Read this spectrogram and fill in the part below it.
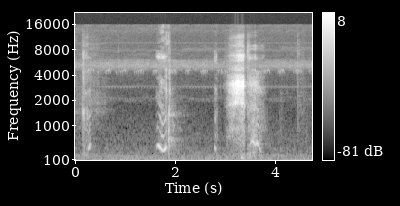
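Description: An elderly man groans in pain.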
